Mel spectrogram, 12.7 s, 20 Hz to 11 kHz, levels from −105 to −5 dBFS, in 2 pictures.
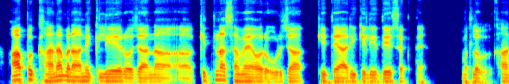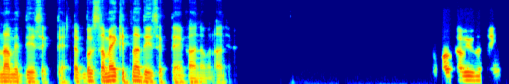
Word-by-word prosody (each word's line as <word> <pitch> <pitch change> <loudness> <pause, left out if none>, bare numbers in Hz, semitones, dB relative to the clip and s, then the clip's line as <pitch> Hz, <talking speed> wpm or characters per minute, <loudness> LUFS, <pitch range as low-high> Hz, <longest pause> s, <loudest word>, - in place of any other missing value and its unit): आप 140 +3 +7
खाना 105 +5 +4
बनाने 110 -3 +3
के 110 - -9
लिए 105 0 +2
रोज़ाना 100 -1 +1
अ, 90 0 -4
कितना 135 +3 +1
समय 105 -3 +1
और 100 0 +1
ऊर्जा 95 +2 -1 0.2
की 100 - -1
तैयारी 95 0 +2
के 100 - -3
लिए 95 0 -3
दे 95 +1 +1
सकते 95 - -8
हैं? - - -13 0.4
मतलब - - -4
खाना 100 0 +2
में 100 -1 -3
दे 95 -1 -1
सकते 90 - -10
हैं - - -9
लगभग 100 +4 -1
समय 115 +2 +4
कितना 120 -1 +1
दे 95 -5 -1
सकते - - -8
हैं 90 - -6
खाना 90 0 -5
बनाने 95 +1 -10
में? - - -37 2.6
और - - +3
कभी 125 -1 +2
बताई 125 - -8
100 Hz, 170 wpm, -25 LUFS, 95-115 Hz, 2.6 s, आप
